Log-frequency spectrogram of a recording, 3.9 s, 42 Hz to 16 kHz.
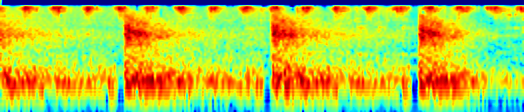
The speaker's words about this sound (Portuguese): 21 tiros de canhão ribombaram das fortalezas que protegiam a Baía de Guanabara em saudação ao príncipe regente.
